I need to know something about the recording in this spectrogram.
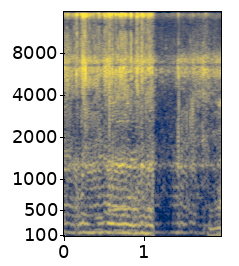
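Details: Wild honey bees buzzing at Baganga, a loud, even droning hum with rich overtones that drops away briefly after about one second and then picks up again.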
